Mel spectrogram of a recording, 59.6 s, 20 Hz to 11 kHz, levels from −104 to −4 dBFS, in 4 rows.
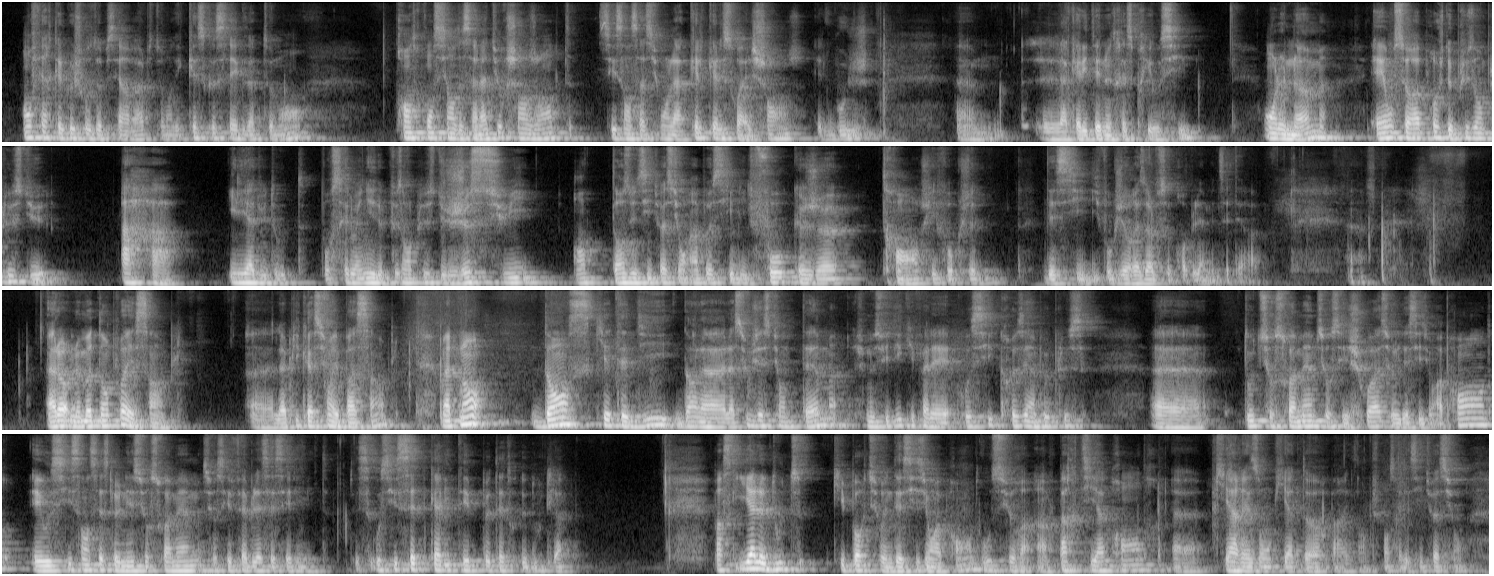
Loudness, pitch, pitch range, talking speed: -24 LUFS, 110 Hz, 100-125 Hz, 185 wpm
